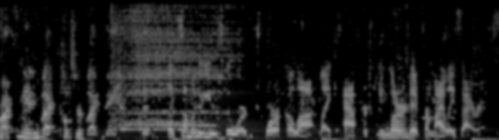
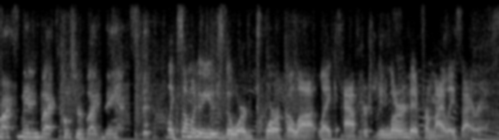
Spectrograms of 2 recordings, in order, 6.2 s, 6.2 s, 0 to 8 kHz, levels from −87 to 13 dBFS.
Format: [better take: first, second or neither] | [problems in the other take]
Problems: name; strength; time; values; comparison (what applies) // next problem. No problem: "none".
second | noise reduction (classical method spectral subtraction)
